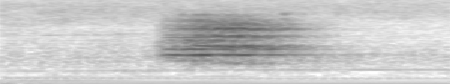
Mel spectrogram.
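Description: A Greylag Goose gives a single harsh, nasal honk lasting about half a second, over a faint, steady low hum.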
